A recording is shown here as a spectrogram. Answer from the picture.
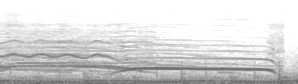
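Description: Several people letting out long, held yelling cries at different pitches that overlap, one of them wavering up and down; they break off together at the very end.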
